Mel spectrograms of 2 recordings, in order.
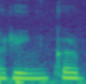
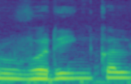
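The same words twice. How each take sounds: First: Said in the usual way. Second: "वरिंकल" with a w before the r, va-rinkal; W sounded. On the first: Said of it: "रिंकल बोल रहे हैं". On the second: Shown as a demonstration. Teacher showing the wrong wrinkle, w sounded in "वरिंकल". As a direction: say "वरिंकल", sounding the silent w first. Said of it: "वरिंकल नहीं बोल रहे हैं".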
